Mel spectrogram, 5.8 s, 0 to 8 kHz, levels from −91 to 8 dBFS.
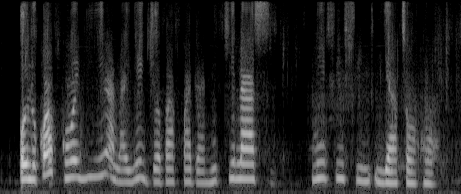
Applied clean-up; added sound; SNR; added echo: neural separator model SepFormer DNS4.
